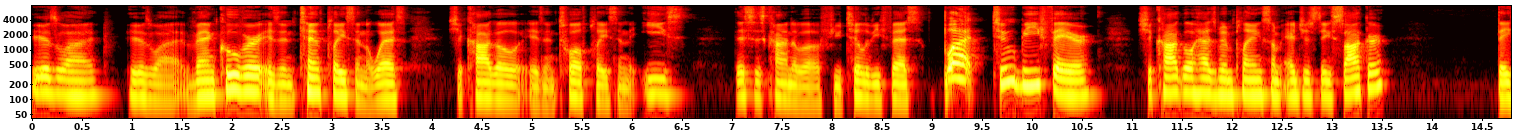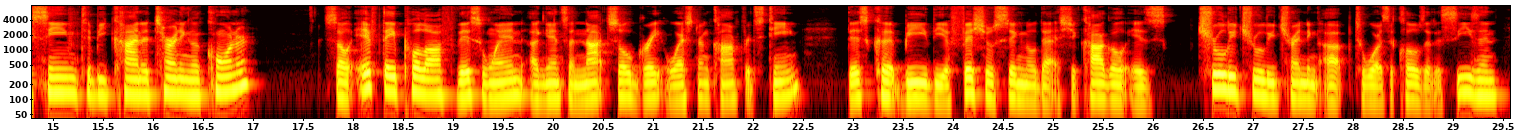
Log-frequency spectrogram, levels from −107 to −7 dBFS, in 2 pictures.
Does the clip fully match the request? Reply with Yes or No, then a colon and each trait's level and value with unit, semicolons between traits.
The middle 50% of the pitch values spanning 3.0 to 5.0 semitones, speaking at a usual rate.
Yes: average, 3.8 semitones; average, 165 wpm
